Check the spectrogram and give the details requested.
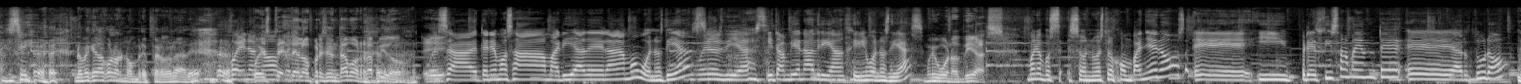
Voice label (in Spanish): entrevista radio; zonas aparcamiento; radio sirena COPE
